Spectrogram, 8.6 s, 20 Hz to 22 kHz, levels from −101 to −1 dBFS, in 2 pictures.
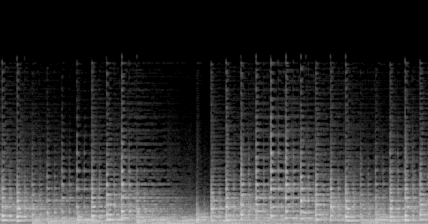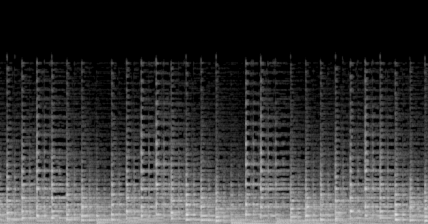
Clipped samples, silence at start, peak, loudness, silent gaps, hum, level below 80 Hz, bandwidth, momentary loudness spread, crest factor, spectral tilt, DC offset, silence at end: under 0.1%; 0 s; -2 dBFS; -22 LUFS; none; none; -34 dBFS; 16 kHz; 4 LU; 20 dB; -4 dB/octave; 0.2%; 0 s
